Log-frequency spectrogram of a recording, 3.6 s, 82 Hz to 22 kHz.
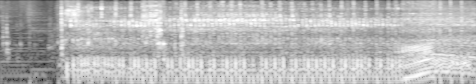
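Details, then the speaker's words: BV26C 26cc two-stroke petrol blower vac, started on the recoil after priming with choke, then choke gradually taken off: engine catches, then a rapid, even two-stroke buzz that holds steady and rises slightly; starts cleanly and runs healthy. "It's then simply a case of just pulling the recoil and it will start, and when it does start running we can then gradually take off the choke until the engine's ticking over and we can start using"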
